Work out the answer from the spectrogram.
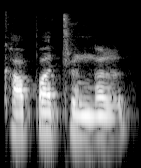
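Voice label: help, Tamil, male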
